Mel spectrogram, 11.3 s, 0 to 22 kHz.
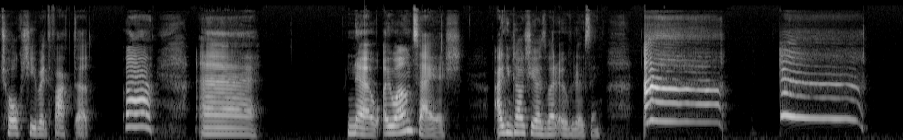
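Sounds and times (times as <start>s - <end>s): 
speech: 0.0s - 1.2s, 1.8s - 3.3s, 4.4s - 8.2s
person giving put-on fake screams: 8.0s - 9.1s, 9.8s - 10.9s.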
